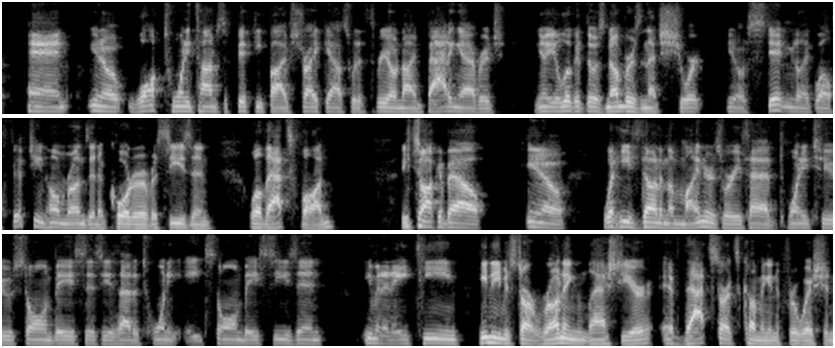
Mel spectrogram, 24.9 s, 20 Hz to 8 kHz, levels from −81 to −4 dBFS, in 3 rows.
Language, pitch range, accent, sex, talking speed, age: English, 100-115 Hz, American, male, 200 wpm, 30-49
